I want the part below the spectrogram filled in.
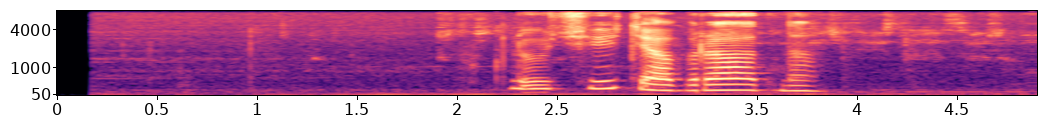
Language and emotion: Russian, sad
